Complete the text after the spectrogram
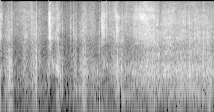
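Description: Ice clatters and rustles as hands stir it.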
